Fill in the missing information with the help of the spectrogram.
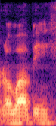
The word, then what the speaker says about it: Rawabi: Tell us about the planned community for affluent Palestinians, Rawabi, if I'm saying that correctly. – Yes. Rawabi is a very controversial city being built on a hill just north of Ramallah.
